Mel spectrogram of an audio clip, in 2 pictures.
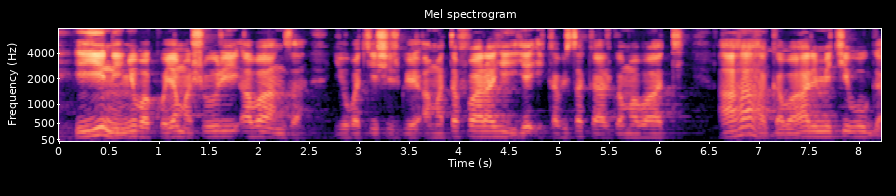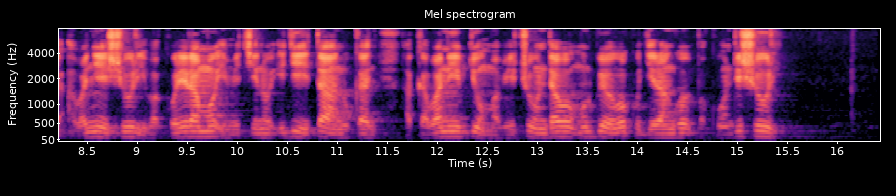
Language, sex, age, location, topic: Kinyarwanda, male, 25-35, Nyagatare, education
